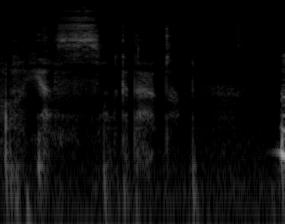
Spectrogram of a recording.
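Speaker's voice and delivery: very soft, drawn-out whisper to yourself; hushed private delight; admiring whisper. Real, not acted. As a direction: whisper it slowly, admiring your work. Admiring the card to herself.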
